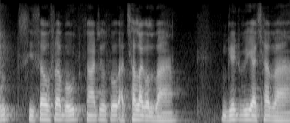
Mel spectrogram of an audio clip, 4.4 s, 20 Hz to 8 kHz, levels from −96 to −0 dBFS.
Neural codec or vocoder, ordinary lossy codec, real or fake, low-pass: codec, 44.1 kHz, 7.8 kbps, Pupu-Codec; none; fake; 7.2 kHz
